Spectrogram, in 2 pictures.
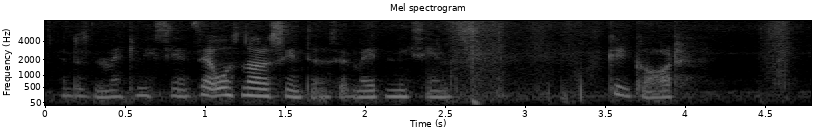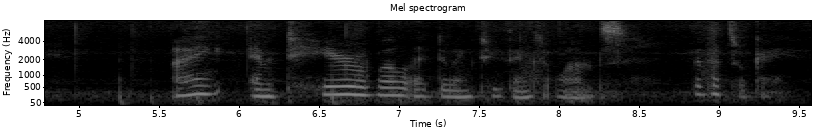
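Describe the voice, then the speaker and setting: Pausing long and often, a woman of medium pitch speaks at a moderate pace in a somewhat breathy, dark, mellow voice with fairly even intonation. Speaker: digital artist streamer. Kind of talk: casual painting commentary. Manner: halting.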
